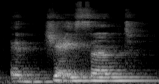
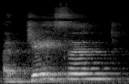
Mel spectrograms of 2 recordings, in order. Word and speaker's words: adjacent: 12 and the last one for today's video adjacent to this word got a very complex pronunciation because there's a b but you know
